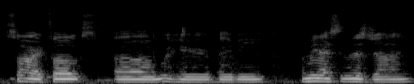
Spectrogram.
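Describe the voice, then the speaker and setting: A man's voice: medium pitch, flat delivery, a little slow, mellow. A man hosting a casual podcast chat, talking in a blunt, profane way. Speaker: podcast host. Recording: muffled, noisy recording.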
